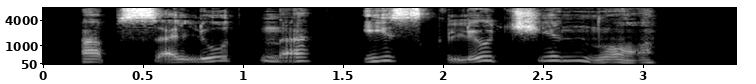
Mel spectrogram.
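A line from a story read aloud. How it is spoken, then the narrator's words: Strained, forced out. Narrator (Russian): выдавила из себя Адель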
